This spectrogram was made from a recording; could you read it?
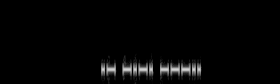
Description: Morse code, heard as a keyed tone, about 42 wpm, 700 Hz. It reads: AC8
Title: USA Call Sign Prefixes - 45wpm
